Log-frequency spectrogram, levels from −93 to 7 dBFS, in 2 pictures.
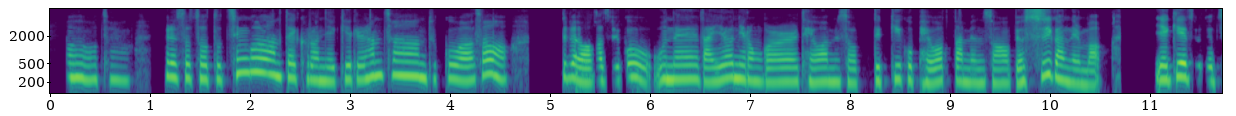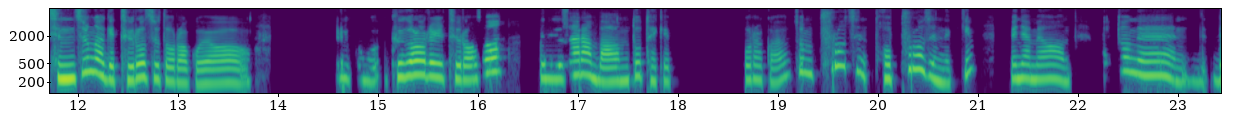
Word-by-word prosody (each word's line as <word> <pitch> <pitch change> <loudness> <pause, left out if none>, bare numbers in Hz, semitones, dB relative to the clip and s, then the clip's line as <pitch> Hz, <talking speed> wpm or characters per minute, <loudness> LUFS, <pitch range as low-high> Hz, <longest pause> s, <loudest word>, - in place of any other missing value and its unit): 아이 255 -1 -1
맞아요. 230 -2 -3 0.3
그래서 255 -2 0
저도 230 -1 -3
친구들한테 310 -2 +2
그런 225 -2 -2
얘기를 225 +2 -2
한참 275 -1 +2
듣고 235 0 -5
와서 230 +3 +1 0.5
집에 250 -1 -1
와 200 -2 +3
가지고 215 +2 -2
오늘 230 +1 +1
나 205 -1 0
이런 240 +4 +2
이런 220 -3 0
걸 205 +1 -1
대화하면서 205 -1 -3 0.2
느끼고 220 +1 -3
배웠다면서 200 -1 -3
몇 195 +1 0
시간을 225 -4 +1
막 175 -1 -4 0.5
얘기해 230 +4 +5
주고 230 -3 -8
진중하게 240 +4 +6
들어 225 +4 +3
주더라고요. 195 -5 -1 0.9
그리고 225 -3 -8
그거를 265 0 +6
들어서 235 +9 +2 0.3
그 245 - 0 0.2
사람 285 -2 +3
마음도 210 +5 0
되게 215 -3 -7 0.7
뭐랄까요? 225 +1 -5
좀 320 -3 -3
풀어진 445 -7 -2
더 240 -1 0
풀어진 360 - +1
느낌? 195 - -8 0.4
왜냐면 235 -2 0 0.3
보통은 280 - -1
내 195 - -12
230 Hz, 285 characters per minute, -21 LUFS, 210-260 Hz, 0.9 s, 진중하게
